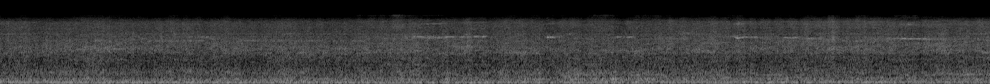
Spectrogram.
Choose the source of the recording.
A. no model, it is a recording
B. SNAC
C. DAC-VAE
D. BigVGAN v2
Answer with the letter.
C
